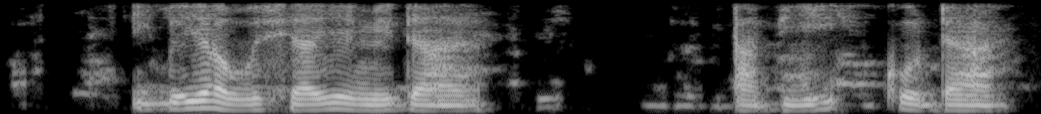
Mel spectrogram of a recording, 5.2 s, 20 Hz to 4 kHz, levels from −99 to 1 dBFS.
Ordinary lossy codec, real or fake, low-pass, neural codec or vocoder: none; fake; 3.6 kHz; codec, 16 kHz, 4 kbps, FreqCodec, larger model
